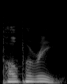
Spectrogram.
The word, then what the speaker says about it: potpourri: that potpourri. The tea is silent.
